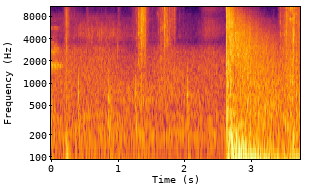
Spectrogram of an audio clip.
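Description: A grenade explosion in a video game bursts suddenly late on, a loud broadband blast that sustains a rough rumble to the end, preceded by scattered faint gunfire pops.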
